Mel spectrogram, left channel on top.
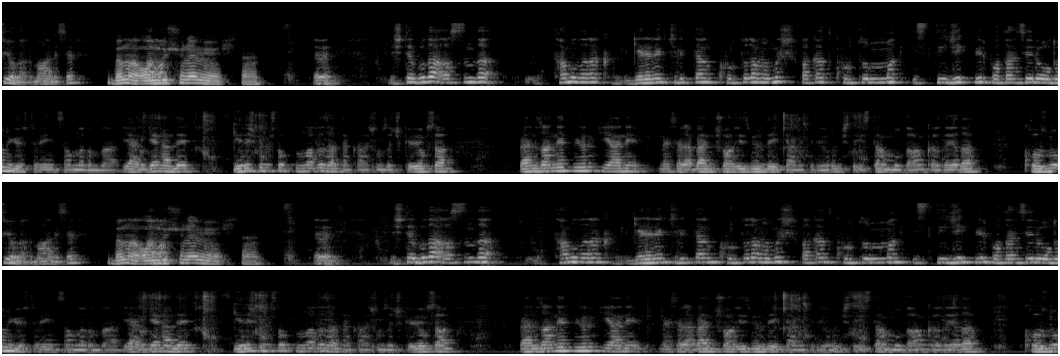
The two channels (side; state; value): both; normal; correlation 0.76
